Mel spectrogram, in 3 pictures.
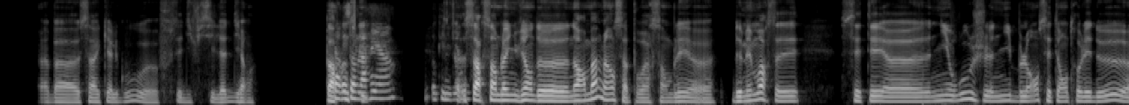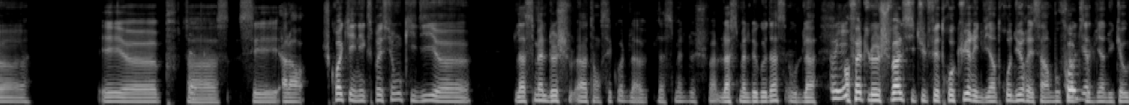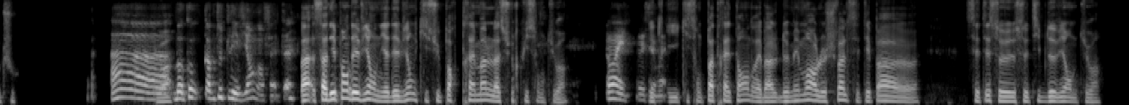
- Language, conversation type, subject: French, unstructured, As-tu une anecdote drôle liée à un repas ?
- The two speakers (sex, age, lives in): female, 35-39, Spain; male, 45-49, France
- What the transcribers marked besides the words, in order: blowing; other background noise; tapping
